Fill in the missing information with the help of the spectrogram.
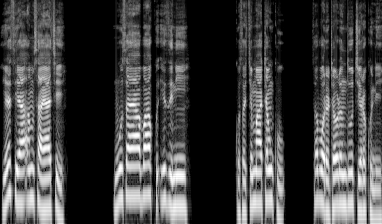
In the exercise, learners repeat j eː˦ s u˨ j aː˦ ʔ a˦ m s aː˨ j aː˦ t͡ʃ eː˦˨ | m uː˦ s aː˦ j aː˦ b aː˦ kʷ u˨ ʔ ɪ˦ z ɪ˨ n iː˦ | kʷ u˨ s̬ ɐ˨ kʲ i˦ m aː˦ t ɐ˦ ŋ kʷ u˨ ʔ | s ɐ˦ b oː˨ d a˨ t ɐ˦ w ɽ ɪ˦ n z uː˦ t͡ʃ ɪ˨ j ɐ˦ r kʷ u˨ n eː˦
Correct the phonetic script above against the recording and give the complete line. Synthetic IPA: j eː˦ s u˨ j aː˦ ʔ a˦ m s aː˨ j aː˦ t͡ʃ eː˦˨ | m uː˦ s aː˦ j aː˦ b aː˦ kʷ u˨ ʔ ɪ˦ z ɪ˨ n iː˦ | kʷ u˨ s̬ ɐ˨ kʲ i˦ m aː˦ t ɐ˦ ŋ kʷ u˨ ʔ | s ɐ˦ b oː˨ d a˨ t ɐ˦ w ɽ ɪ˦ n z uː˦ t͡ʃ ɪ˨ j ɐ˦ r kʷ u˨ n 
